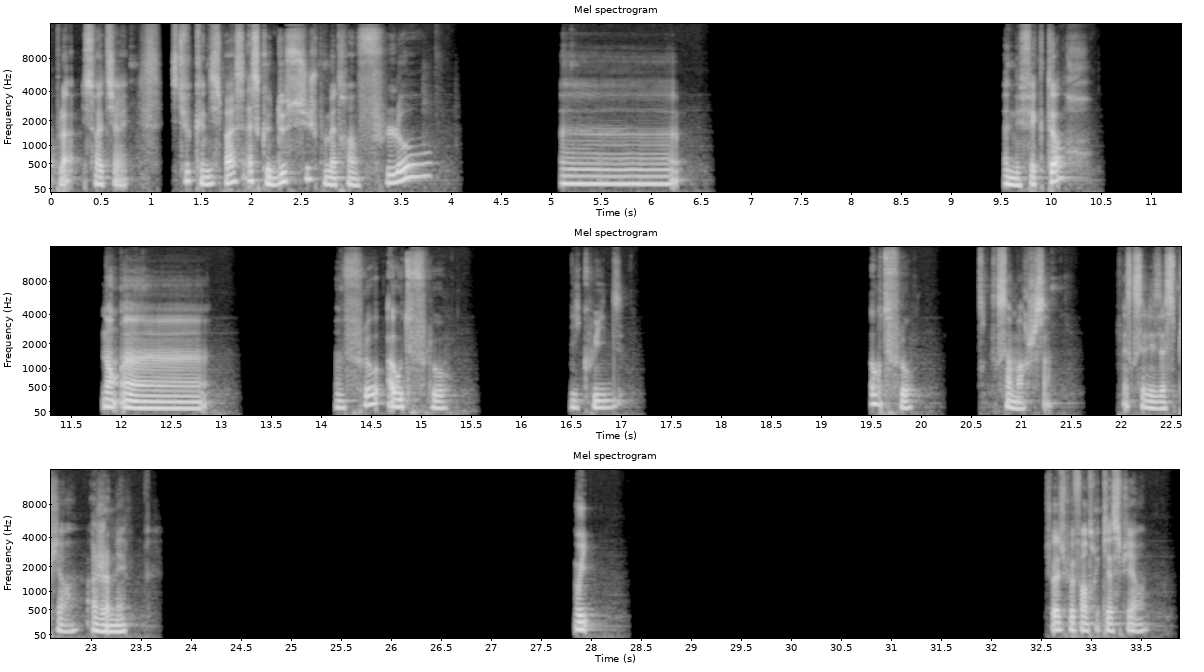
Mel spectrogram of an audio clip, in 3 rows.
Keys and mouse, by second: 2.7 click, 5.2-9.5 drag, 10.5 click, 11.8 click, 12.1-13.4 drag, 14.2-16.1 drag, 18.7-19.6 drag, 22.4 click, 23.0-25.9 drag, 26.8-32.3 drag.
